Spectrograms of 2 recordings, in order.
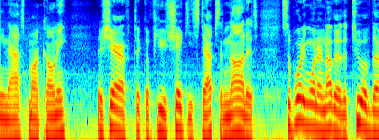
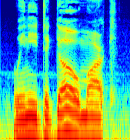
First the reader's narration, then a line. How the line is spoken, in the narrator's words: the inspector said in his warning voice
